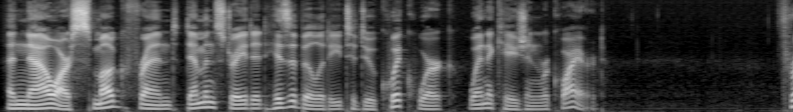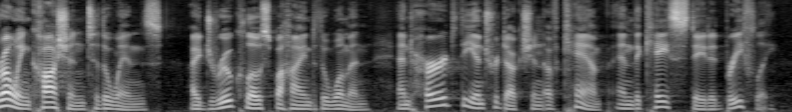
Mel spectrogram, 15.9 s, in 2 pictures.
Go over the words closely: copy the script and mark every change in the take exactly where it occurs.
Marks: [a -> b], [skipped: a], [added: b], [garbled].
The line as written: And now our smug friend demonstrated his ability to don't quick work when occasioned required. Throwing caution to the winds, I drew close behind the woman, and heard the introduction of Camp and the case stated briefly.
And now our smug friend demonstrated his ability to [don't -> do] quick work when [occasioned -> occasion] required. Throwing caution to the winds, I drew close behind the woman, and heard the introduction of Camp and the case stated briefly.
